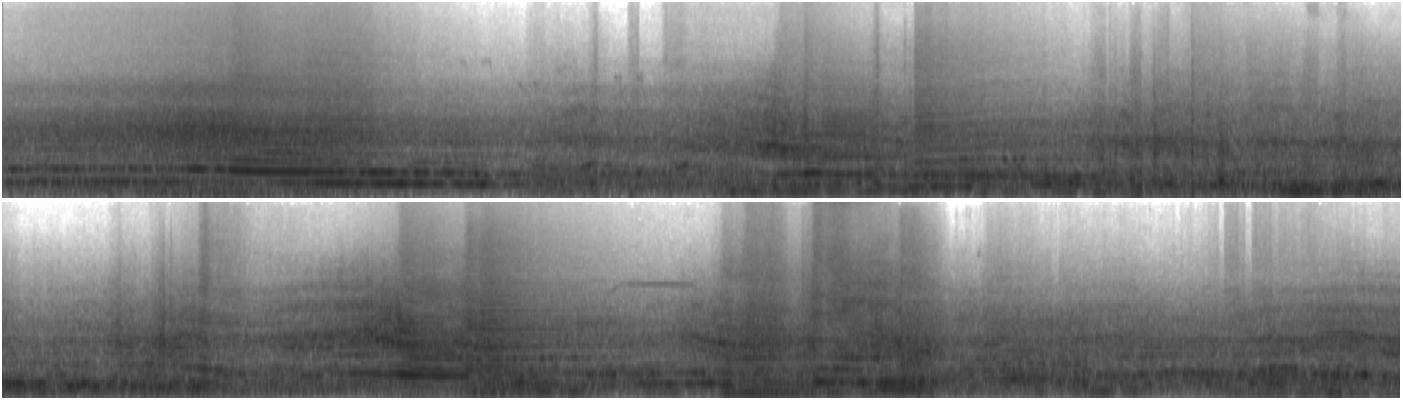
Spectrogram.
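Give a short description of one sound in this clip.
Racing car engines roar and rev, rising and falling in pitch as the cars speed past.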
